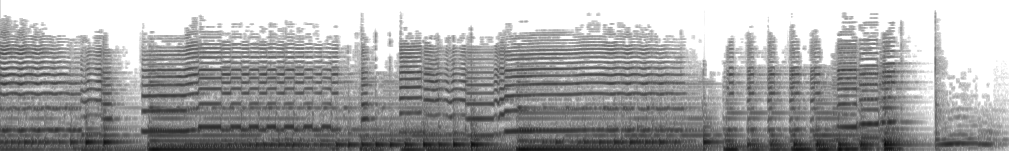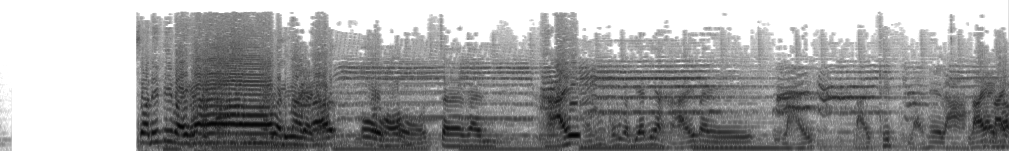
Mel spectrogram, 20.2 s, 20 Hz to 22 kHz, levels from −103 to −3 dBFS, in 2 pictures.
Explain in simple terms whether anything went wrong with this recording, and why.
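Two brief glitches are audible: a blip at 0.80 s and another from 15.87 to 15.89 s. Both come from damaged data in a compressed stream. Part of the file's data was corrupted, so the decoder misread those frames and had to resynchronise.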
